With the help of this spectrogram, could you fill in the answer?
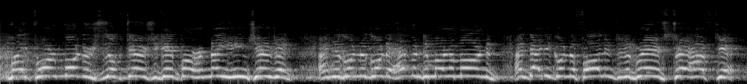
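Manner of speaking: indignant mock Traveller rant; imitated Traveller accent. Comedian goes all in on Travellers, ranting in their accent. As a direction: pile up grievances in a Traveller accent. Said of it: "answered them in their accent".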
